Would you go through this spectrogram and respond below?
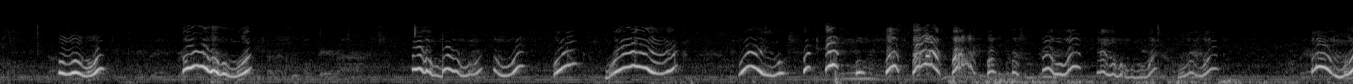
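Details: A tufted capuchin climbing a tree gives bursts of wavering, whiny shouting and chattering calls that rise and fall in quick succession.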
